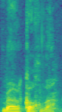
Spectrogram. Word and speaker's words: Bar Kokhba: Bar Kokhba.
